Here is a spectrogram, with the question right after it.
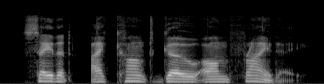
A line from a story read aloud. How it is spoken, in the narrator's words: I repeated slowly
